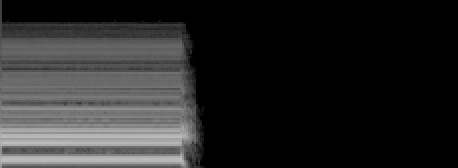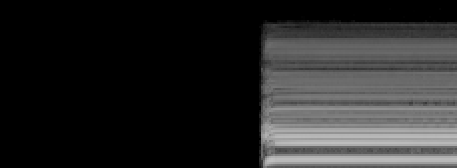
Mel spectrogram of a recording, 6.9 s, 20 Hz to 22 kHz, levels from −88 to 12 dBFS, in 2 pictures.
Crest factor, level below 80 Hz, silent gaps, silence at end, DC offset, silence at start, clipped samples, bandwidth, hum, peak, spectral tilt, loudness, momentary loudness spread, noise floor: 14 dB; -70 dBFS; 1.53-5.36 s; 0 s; under 0.1%; 0 s; under 0.1%; 12.5 kHz; none; -4 dBFS; -6 dB/octave; -15 LUFS; 5 LU; under -90 dBFS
